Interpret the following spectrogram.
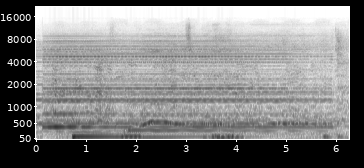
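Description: A live band playing slow held chords, with deep bass notes coming in under them about a second in; the chords fade out near the end.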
